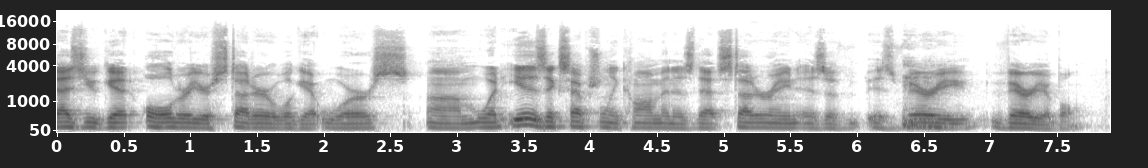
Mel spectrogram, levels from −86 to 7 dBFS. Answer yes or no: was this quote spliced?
no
